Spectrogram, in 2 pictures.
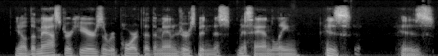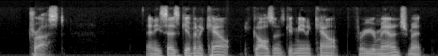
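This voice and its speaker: With an American accent, a man with a fairly low voice speaks at a moderate pace in fairly even intonation, leaving long, frequent pauses. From Washington State, US. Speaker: podcast co-host, Bible teacher. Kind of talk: casual religious discussion. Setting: live-streamed recording with chat room.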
